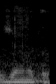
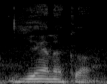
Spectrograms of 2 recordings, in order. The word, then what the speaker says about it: Yanuka: being is Anika or not how you say it again not zanika sorry thank you yanica y-n-u-k-a and when you watch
